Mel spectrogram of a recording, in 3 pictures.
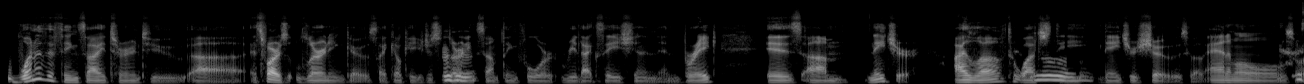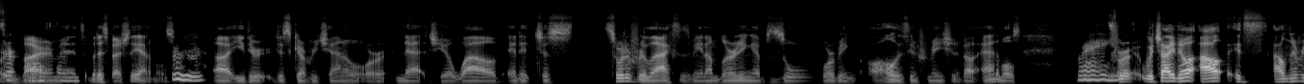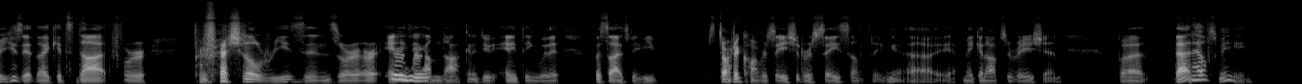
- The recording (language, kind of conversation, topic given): English, unstructured, When should I push through discomfort versus resting for my health?
- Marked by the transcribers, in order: laughing while speaking: "Right"; laughing while speaking: "professional"; laughing while speaking: "start"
